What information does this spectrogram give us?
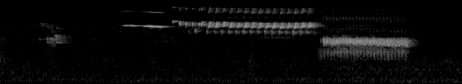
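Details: Timbrado canary song: a brief soft note, then a very high whistle. A fast pulsed trill high up follows, then a lower, continuous, dense rolling buzz that ends cleanly.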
